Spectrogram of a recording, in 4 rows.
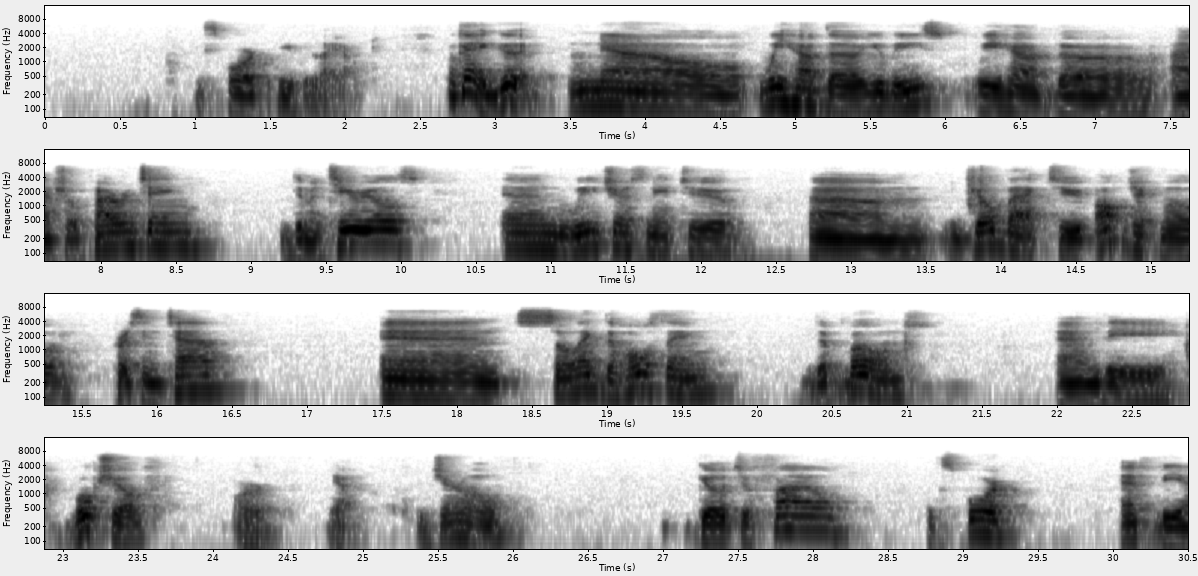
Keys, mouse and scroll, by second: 13.8 Tab, 18.7-19.3 middle drag, 20.4 click, 22.2 shift+click, 23.9-24.3 drag, 26.0-30.5 drag.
